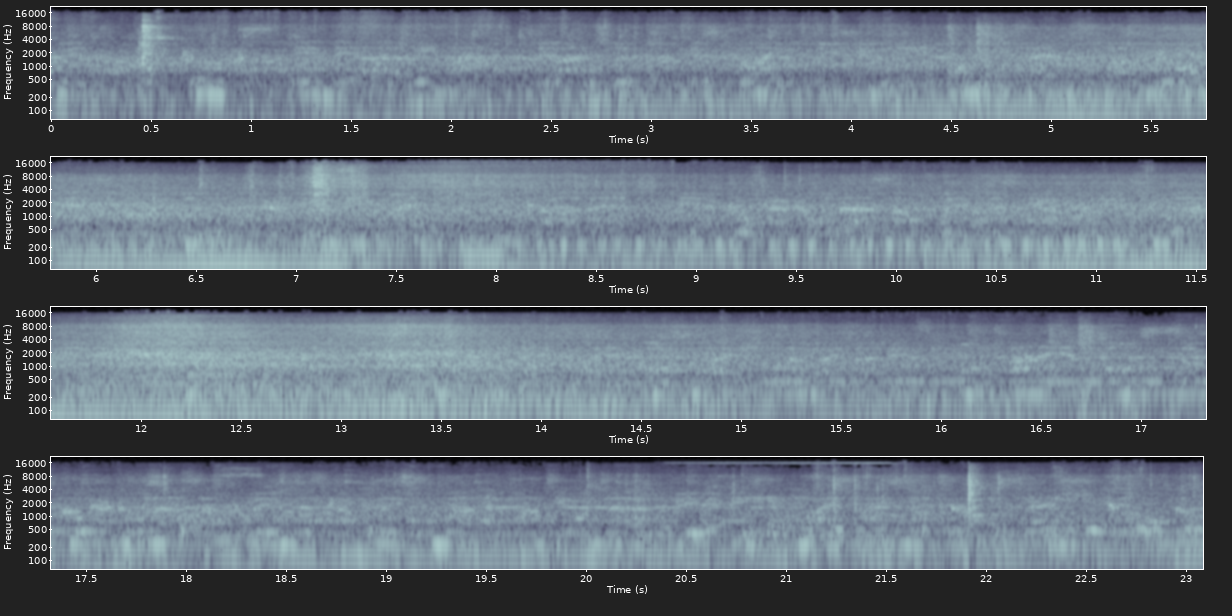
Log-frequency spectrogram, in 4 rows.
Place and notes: berlin, bürknerstraße: fassadenarbeiten - the city, the country & me: facade works
arbeiter auf gerüst hören radio
workers on scaffold listen to the radio
the city, the country & me: april 7, 2009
